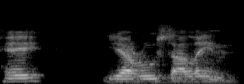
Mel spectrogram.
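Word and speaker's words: Ἱερουσαλήμ: sound so not understand understandably we pronounce this hey ya ru saleem and then of course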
